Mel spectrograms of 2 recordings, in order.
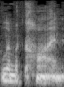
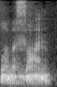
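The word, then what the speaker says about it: limaçon: little tail on it that's French and it's a soft C so it's not limicon it's pronounced lamason so this was called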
